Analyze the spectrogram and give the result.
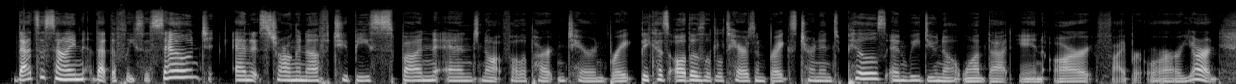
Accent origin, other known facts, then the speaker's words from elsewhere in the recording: Canada; I'm also Canadian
